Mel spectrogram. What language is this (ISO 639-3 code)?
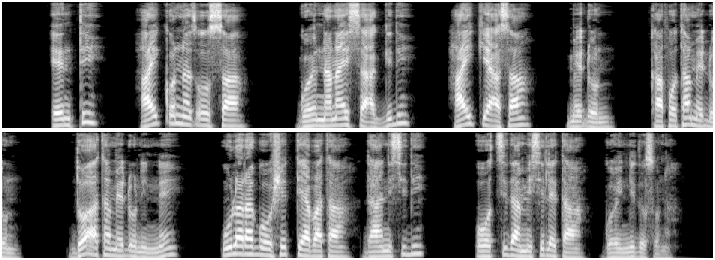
gof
